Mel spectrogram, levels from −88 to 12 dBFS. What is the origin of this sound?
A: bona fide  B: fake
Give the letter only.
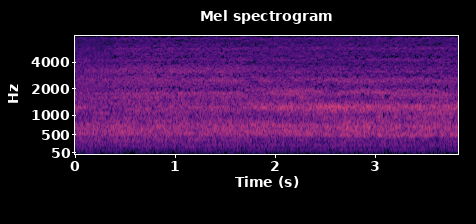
A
